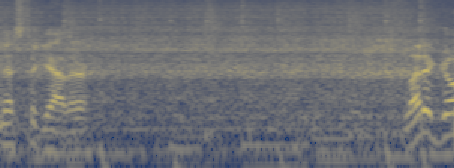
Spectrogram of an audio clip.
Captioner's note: sound of blender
